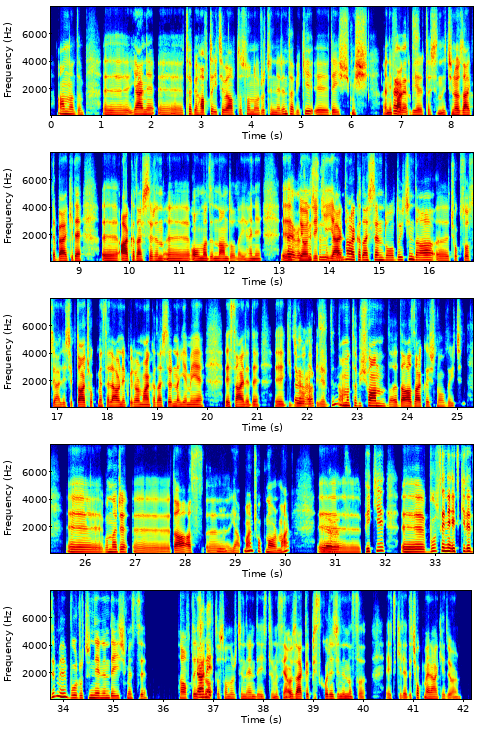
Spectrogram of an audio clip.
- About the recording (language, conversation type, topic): Turkish, podcast, Hafta içi ve hafta sonu rutinlerin nasıl farklılaşıyor?
- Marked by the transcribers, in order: tapping; other background noise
